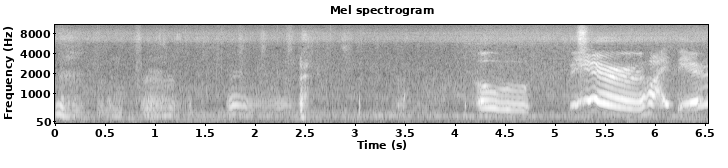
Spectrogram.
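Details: Swedish Vallhund puppies aged five to six weeks, a litter of ten recorded on May 20, give scattered short whimpers, then two longer wavering whines with rich harmonics, rising and falling in pitch, near the end.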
